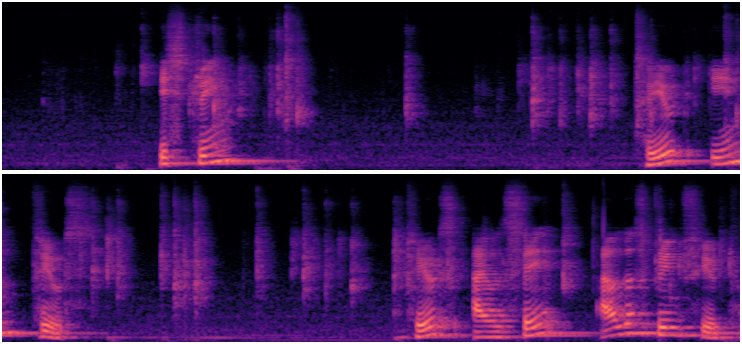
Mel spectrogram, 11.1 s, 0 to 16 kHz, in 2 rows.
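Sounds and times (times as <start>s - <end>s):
computer keyboard typing: 0.3s - 2.4s, 3.0s - 11.0s.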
